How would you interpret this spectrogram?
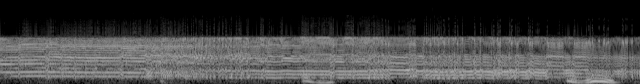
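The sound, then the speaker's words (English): A loud, unbroken rattling throat sound made by a man's uvula banging back and forth in his throat, gravelly and buzzing like an engine, held for several seconds with a couple of quick dips and swoops in pitch near the end. No talking. “You can hear like his nicotine-covered uvula just banging back and forth in his throat.”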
